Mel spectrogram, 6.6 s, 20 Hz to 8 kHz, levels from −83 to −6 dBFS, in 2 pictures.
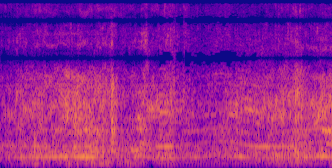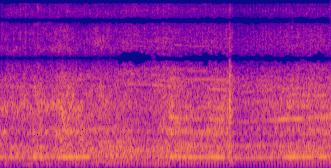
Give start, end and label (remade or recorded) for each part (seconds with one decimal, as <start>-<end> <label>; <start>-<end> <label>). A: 0.0-1.6 remade; 1.6-2.6 recorded; 2.6-4.5 remade; 4.5-6.6 recorded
